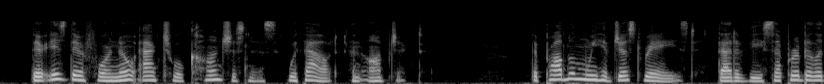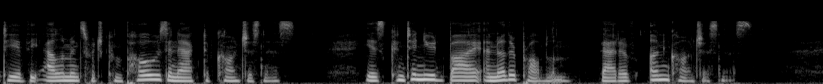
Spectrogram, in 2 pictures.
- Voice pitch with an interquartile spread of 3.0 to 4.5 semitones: Yes, average, 3.9 semitones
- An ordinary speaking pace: No, slow, 130 wpm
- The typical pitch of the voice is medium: Yes, medium, 180 Hz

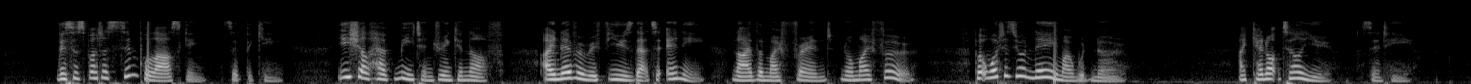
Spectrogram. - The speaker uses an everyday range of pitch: No, wide, 7.2 semitones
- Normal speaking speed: Yes, average, 170 wpm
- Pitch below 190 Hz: No, high, 220 Hz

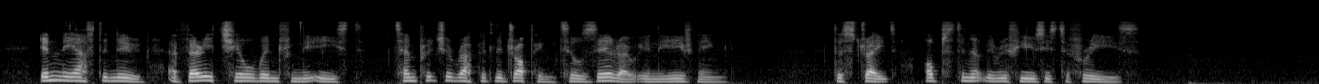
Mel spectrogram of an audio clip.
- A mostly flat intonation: No, average, 4.1 semitones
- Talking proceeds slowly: Yes, slow, 110 wpm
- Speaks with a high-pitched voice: No, medium, 145 Hz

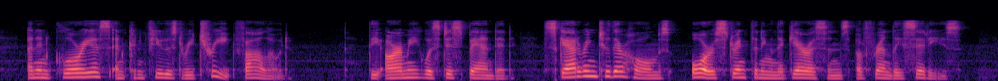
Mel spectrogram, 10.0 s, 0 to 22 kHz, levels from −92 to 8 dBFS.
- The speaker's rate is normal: No, slow, 130 wpm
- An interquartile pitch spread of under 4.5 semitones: Yes, average, 3.9 semitones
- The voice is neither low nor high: Yes, medium, 170 Hz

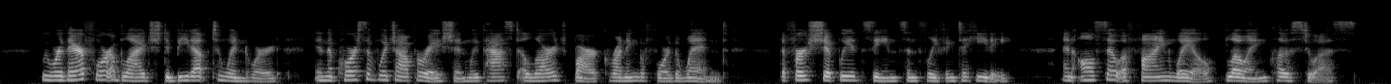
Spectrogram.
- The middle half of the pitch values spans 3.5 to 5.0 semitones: No, average, 3.0 semitones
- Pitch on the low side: No, medium, 170 Hz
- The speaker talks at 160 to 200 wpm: Yes, average, 180 wpm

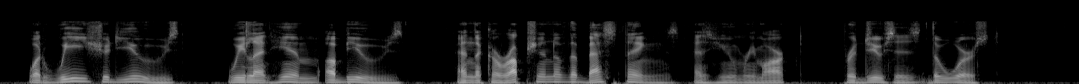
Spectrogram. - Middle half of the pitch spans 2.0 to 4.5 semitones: No, average, 5.1 semitones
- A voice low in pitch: Yes, very low, 90 Hz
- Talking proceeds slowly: Yes, slow, 115 wpm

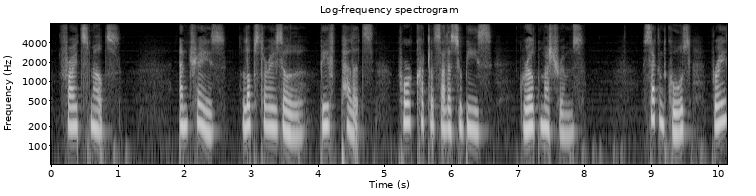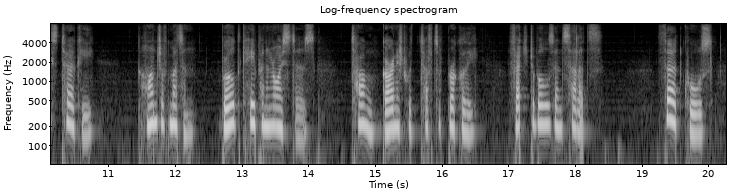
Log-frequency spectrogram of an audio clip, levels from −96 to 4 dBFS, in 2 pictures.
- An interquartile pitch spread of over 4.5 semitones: No, average, 3.6 semitones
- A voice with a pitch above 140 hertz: Yes, high, 190 Hz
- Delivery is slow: Yes, slow, 105 wpm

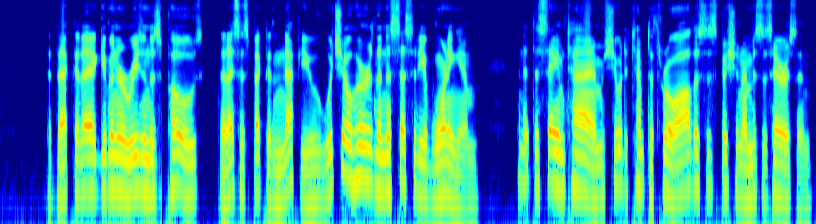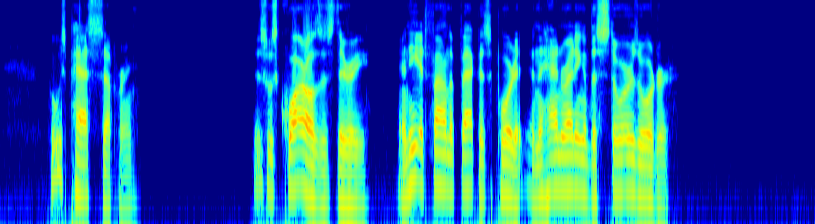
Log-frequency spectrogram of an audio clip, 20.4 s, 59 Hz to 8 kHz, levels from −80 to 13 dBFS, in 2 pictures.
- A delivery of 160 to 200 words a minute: Yes, average, 190 wpm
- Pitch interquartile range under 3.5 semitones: No, average, 4.3 semitones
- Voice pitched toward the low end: Yes, low, 120 Hz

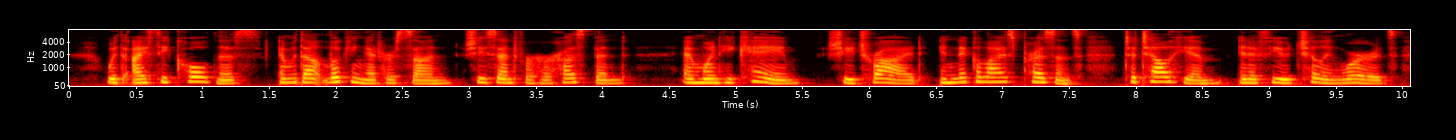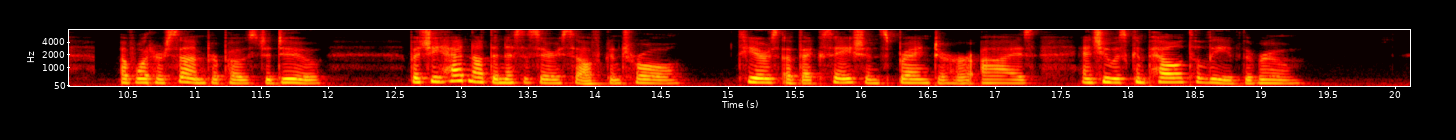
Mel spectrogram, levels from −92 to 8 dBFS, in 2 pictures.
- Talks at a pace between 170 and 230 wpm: Yes, average, 185 wpm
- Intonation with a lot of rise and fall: No, average, 3.7 semitones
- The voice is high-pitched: Yes, high, 195 Hz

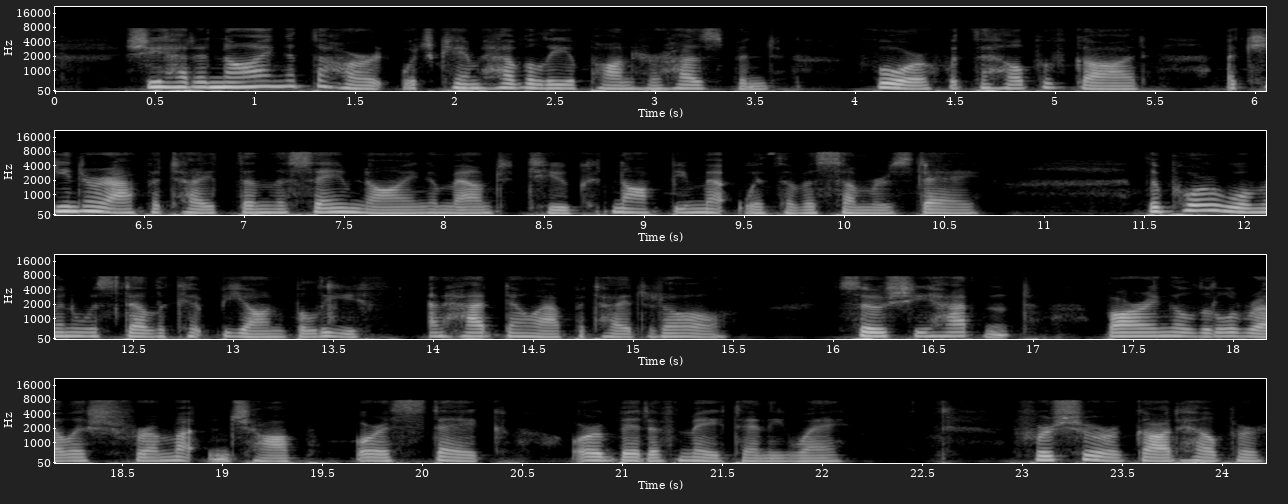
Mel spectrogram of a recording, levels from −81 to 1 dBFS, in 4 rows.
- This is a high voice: No, medium, 160 Hz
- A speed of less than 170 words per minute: No, average, 185 wpm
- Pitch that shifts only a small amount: No, average, 3.7 semitones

